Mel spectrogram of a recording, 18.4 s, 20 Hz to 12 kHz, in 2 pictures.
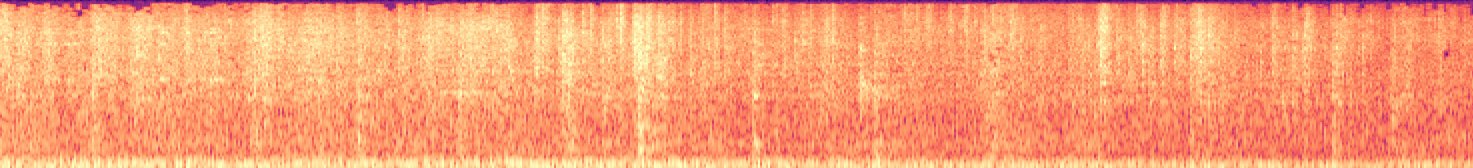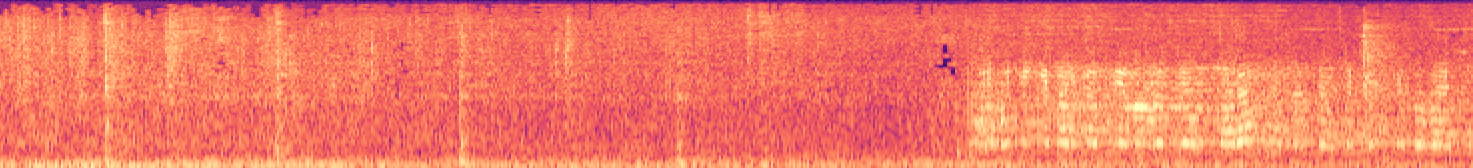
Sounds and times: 0.0s train passes slowly and brakes 18.4s

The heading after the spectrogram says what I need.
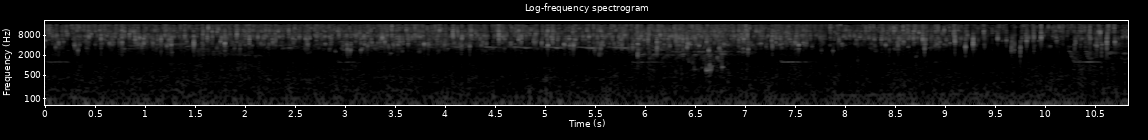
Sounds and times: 0.0s small fountain 10.8s
10.2s birds 10.8s

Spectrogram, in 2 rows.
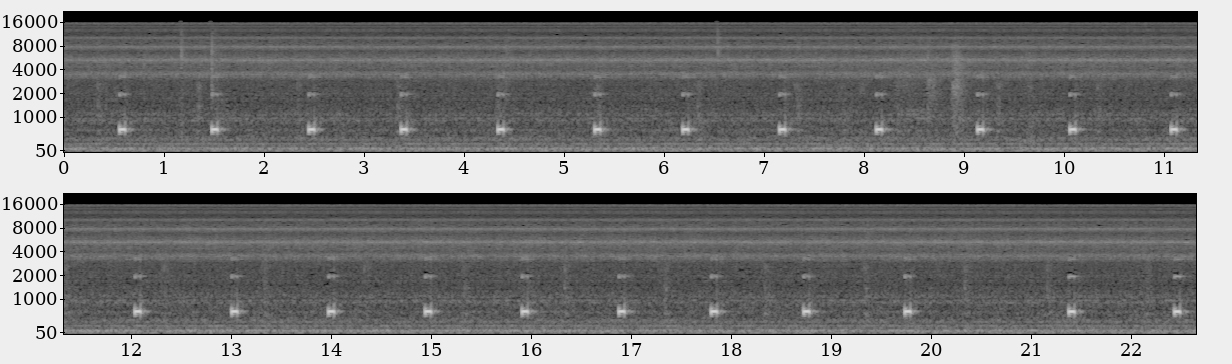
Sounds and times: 0.0s Pulse Monitor 1.7s
2.4s Pulse Monitor 2.7s
3.3s Pulse Monitor 3.6s
4.3s Pulse Monitor 4.6s
5.2s Pulse Monitor 7.4s
8.1s Pulse Monitor 8.4s
9.1s Pulse Monitor 9.4s
10.0s Pulse Monitor 10.4s
11.0s Pulse Monitor 11.4s
12.0s Pulse Monitor 13.3s
13.9s Pulse Monitor 14.2s
14.9s Pulse Monitor 17.2s
17.8s Pulse Monitor 18.0s
18.7s Pulse Monitor 19.0s
19.7s Pulse Monitor 20.0s
21.3s Pulse Monitor 21.6s
22.4s Pulse Monitor 22.6s

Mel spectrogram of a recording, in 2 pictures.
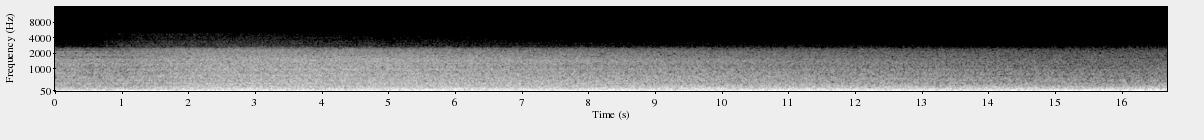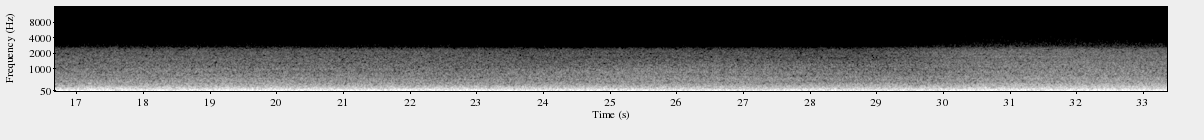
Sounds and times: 0.0s train tunnel 33.3s

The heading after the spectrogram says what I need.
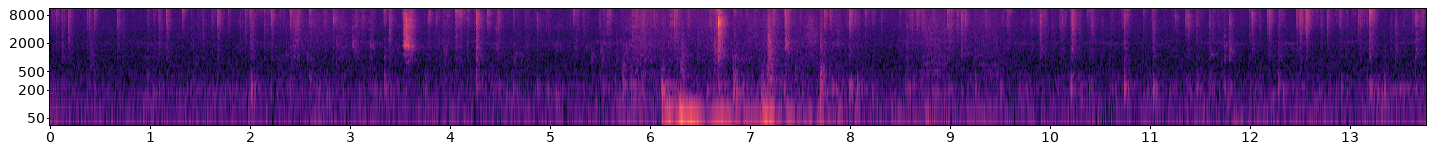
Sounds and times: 0.0s firewood 13.7s

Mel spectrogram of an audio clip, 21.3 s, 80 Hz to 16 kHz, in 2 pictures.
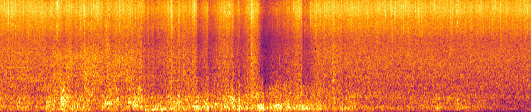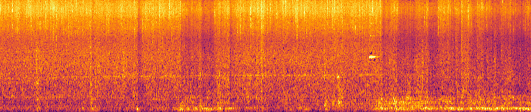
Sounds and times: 0.0s thunder 9.4s
0.0s rain 21.2s
17.0s thunder 21.2s

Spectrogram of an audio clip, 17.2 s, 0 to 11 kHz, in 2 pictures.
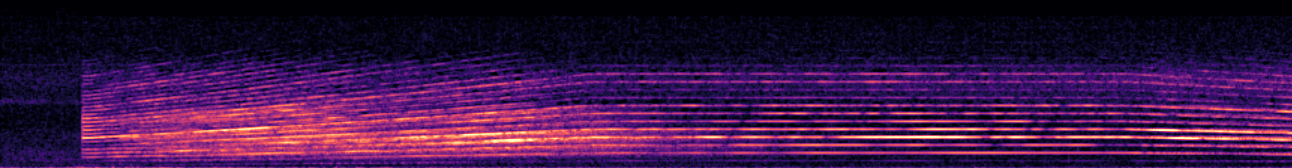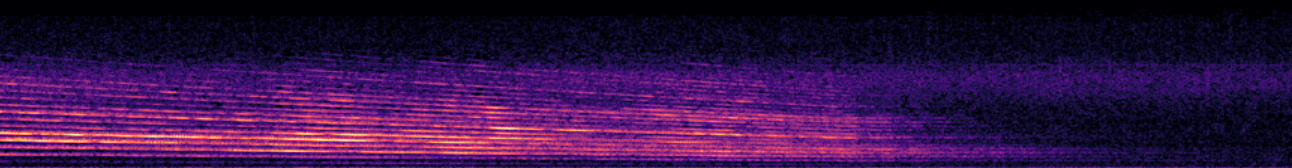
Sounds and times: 0.5s public alarm test 16.6s

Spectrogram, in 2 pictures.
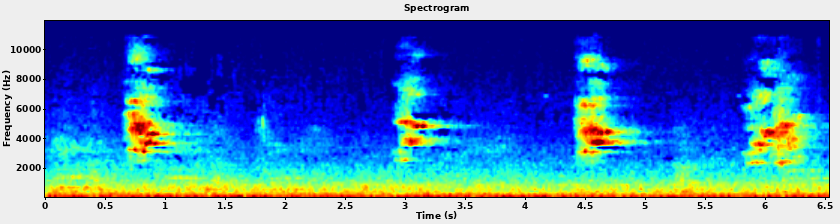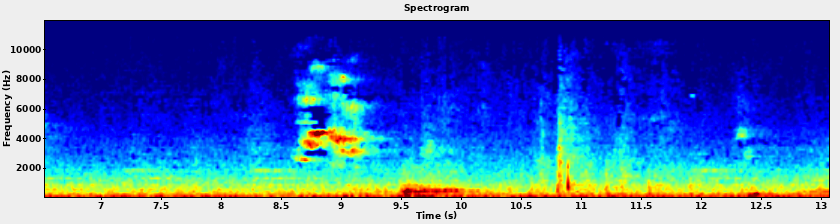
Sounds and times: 0.0s quiet street ambiance 13.0s
0.0s birds 2.0s
2.9s birds 10.0s

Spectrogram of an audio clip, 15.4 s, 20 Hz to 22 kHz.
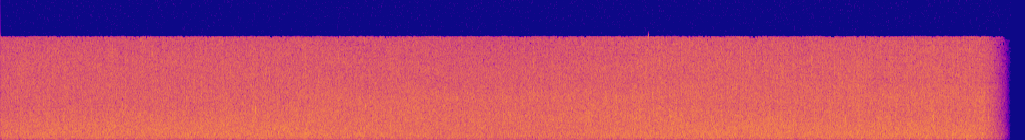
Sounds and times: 0.0s Mountain River 15.2s

